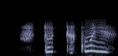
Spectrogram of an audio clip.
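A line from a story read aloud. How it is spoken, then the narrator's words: Shouted. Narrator (Russian): закричала Зина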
